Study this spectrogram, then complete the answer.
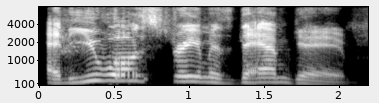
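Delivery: loud, high teasing scolding; hammed-up indignation, drawing out the words; mock outrage. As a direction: badger a friend in playful disbelief. Mock scolding Steve for not streaming.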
